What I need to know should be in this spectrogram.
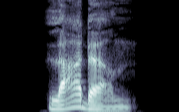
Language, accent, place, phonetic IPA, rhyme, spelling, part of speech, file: German, Germany, Berlin, [ˈlaːdɐn], -aːdɐn, Ladern, noun, De-Ladern.ogg
- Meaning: dative plural of Lader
